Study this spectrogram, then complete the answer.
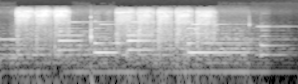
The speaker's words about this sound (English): takes a perfume bottle from the safe and sprays under each armpit and in his mouth.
